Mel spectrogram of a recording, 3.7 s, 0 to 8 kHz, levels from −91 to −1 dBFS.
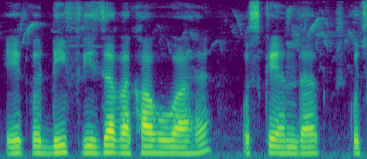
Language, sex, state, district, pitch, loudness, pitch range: Hindi, male, Madhya Pradesh, Katni, 120 Hz, -18 LUFS, 115-125 Hz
